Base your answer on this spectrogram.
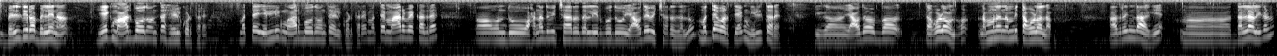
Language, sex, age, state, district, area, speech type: Kannada, male, 18-30, Karnataka, Chamarajanagar, rural, spontaneous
